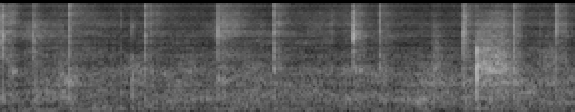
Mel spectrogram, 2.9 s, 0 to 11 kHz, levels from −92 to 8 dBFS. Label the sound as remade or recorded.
remade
